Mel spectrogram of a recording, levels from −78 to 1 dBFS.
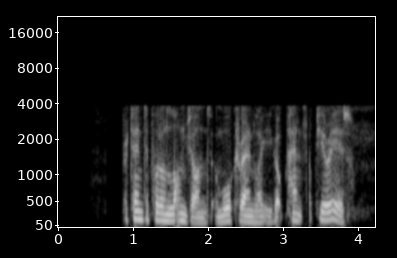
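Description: Throughout the speech, the Bluetooth CVSD headset codec limits the sound, which fits a 64 kbit/s CVSD link. Each sample is a single up-or-down bit with an adaptive step, so nothing above 4 kHz survives. The result is plainly audible: a narrow, muffled band, a granular hiss under the speech, scratchy sibilants, and distortion wherever loud high-frequency content outruns the step size.

From 1.56 to 1.63 s, between "to put on" and "johns and walk around", unconcealed Bluetooth headset packet loss drops about 30 ms of audio, scattered over 45 ms in gaps no longer than 7.5 ms. Around seven packets go missing, and nothing fills their place. The speech breaks into a short burst of rough, chopped crackle with abrupt edges, then resumes briefly quieter as the CVSD step size rebuilds. From 3.32 to 3.40 s, just after "around like you've got", a second loss of about 30 ms, again around seven packets, leaves the same kind of abrupt hole and momentary level dip.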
